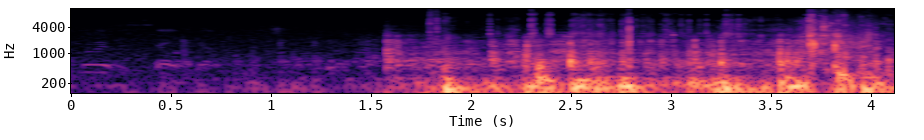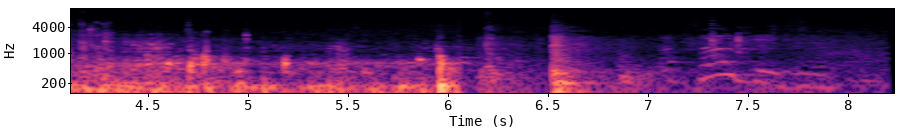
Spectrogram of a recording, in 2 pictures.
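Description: Water splashing and churning against a kayak-mounted camera in a loud, rough rush lasting about four seconds, starting about a second and a half in, with one sharp knock near the end.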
